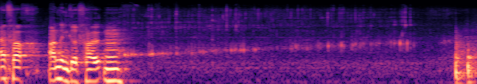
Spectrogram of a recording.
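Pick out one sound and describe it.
Coffee pours into a glass jar with a rising gurgle as the jar fills.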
